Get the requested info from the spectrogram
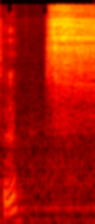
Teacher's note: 윗잇몸의 혀끝을 다알랑말랑하게 만들어 놓고 그 사이로 공기를 싹 빼면 그게 스 소리가 나요. 그래서 마찰음은 소리의 통로를 좁혀서 그 사이로 공기가 삐져나가면서 마찰이 일어나는 소리인 거예요.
